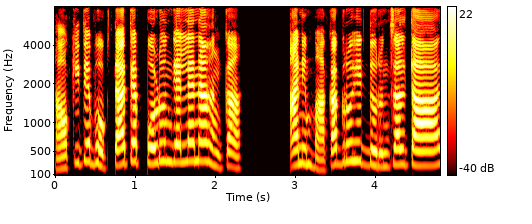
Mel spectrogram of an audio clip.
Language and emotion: Goan Konkani, angry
